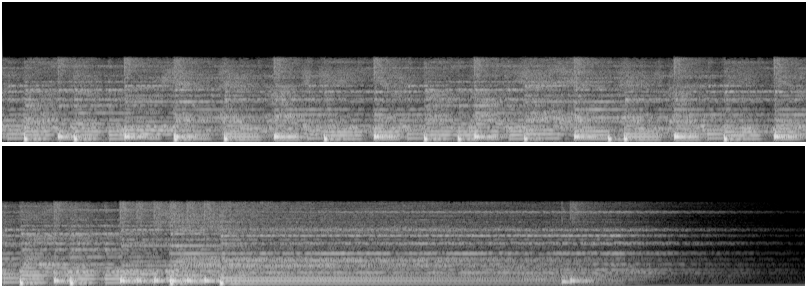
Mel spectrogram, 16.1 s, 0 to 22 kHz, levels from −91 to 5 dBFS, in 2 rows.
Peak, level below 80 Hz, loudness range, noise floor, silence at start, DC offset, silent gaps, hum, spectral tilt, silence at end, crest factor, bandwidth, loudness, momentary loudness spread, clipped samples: 0 dBFS; -32 dBFS; 9 LU; -65 dBFS; 0 s; 0.1%; none; none; -6 dB/octave; 1.35 s; 18 dB; 4.5 kHz; -19 LUFS; 11 LU; under 0.1%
